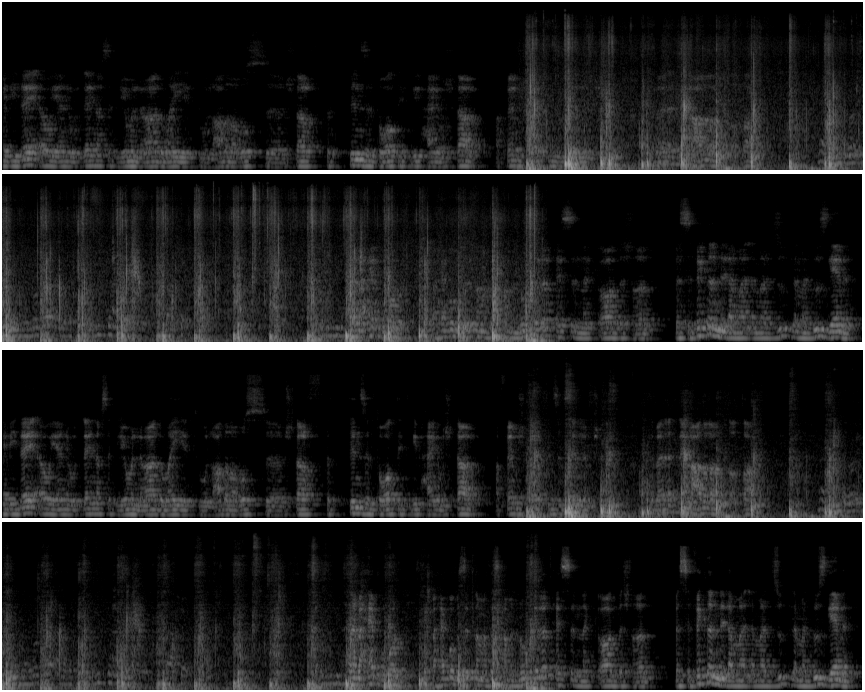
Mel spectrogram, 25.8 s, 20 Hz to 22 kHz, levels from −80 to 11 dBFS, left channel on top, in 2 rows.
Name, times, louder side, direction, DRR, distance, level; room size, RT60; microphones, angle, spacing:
voice 1, 0.0-4.7 5.2-7.1 7.4-9.2 9.7-11.3 17.5-17.7 18.0-19.0 19.3-22.6 23.0-25.6, right 1 dB, 50° right, 0 dB, 2.5 m, -45 dB
sound 1, 7.7-21.1, left 3 dB, 70° left, 1.0 m, -39 dB
voice 2, 9.8-10.4 12.2-15.8 17.6-18.2, left 1 dB, 15° left, 4 dB, 1.0 m, -53 dB
10.0 x 6.0 x 5.5 m, 0.75 s
head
